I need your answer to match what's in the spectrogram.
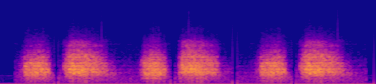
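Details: Teaching-cassette recording of breath sounds: harsh, hollow breathing with long expirations and a clear gap between inspiration and expiration: bronchial breathing.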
